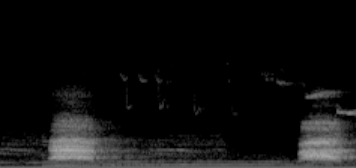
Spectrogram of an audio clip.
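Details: Two coarse, explosive roe deer barks spaced about two and a half seconds apart, part of a lengthy exchange between deer; a bird's short high whistled notes repeat softly in the gap.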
